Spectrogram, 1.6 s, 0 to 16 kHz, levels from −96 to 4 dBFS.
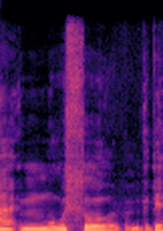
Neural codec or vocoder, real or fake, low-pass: codec, 44.1 kHz, 3.4 kbps, Pupu-Codec; fake; 14.4 kHz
